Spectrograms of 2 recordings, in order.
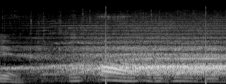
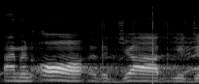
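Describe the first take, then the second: First: Loud, slow and deliberate; booming heartfelt repeat; emphatic repeat. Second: Said in the usual way. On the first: Real, not acted. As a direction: lean hard on every word, slowly.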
